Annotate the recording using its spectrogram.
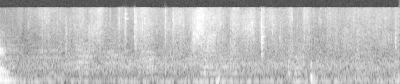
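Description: Faint footsteps crunching on dry grass and fallen leaves, a few light scattered clicks and rustles.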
